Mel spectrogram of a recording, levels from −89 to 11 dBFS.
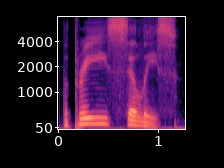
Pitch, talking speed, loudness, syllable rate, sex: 125 Hz, 140 wpm, -16 LUFS, 3.6 syllables/s, male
